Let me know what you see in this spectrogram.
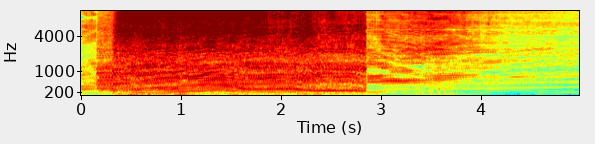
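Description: A car engine revving hard at full throttle, loud enough to distort the recording, its pitch falling; about three seconds in it drops abruptly to a quieter engine note that slowly rises in pitch.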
